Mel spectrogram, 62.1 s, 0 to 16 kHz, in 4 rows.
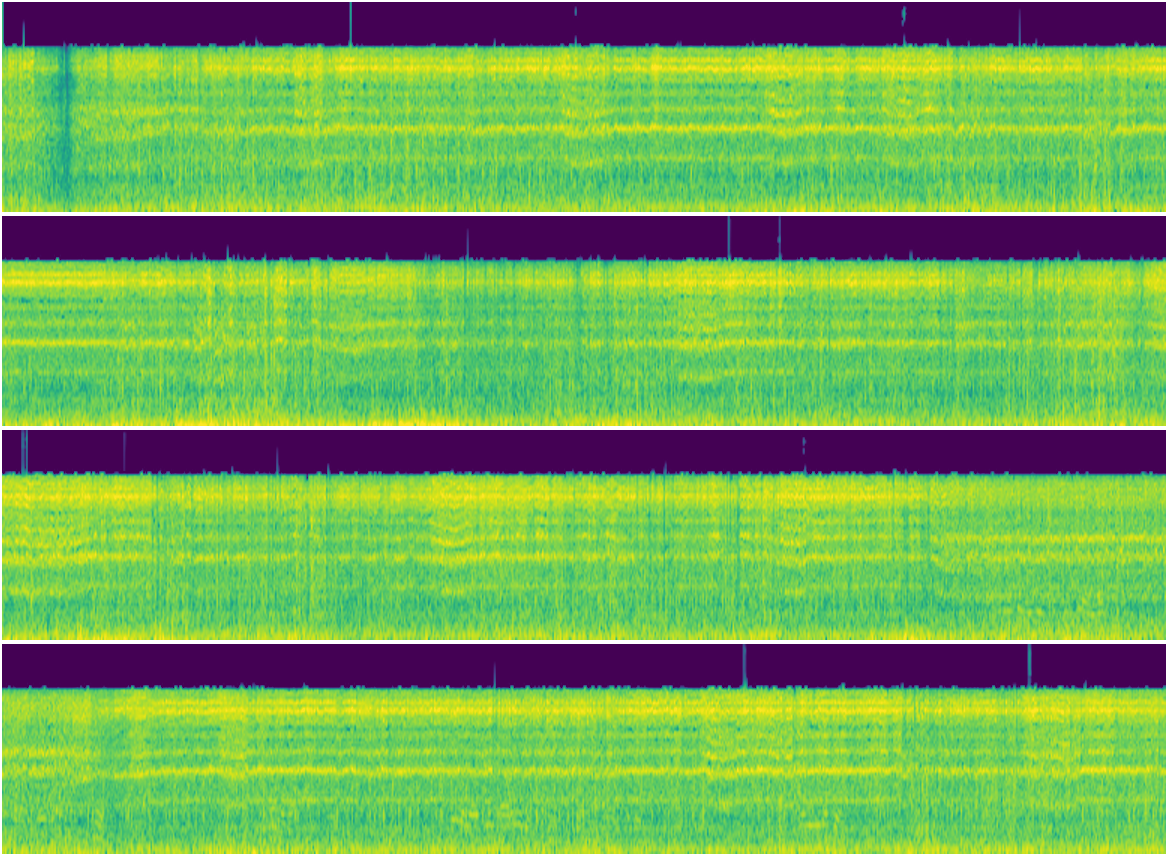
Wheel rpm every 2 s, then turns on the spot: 110, 200, 230, 230, 230, 230, 230, 230, 230, 230, 230, 230, 230, 230, 230, 230, 220, 230, 230, 230, 240, 230, 200, 200, 210, 230, 230, 230, 230, 230, 230.
none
